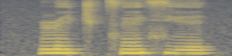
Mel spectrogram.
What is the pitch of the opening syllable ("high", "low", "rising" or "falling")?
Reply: low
